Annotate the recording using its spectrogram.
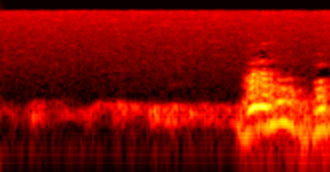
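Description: A man's voice speaking Urdu resumes about one and a half seconds in, after a short pause that holds only a faint, low murmur.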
